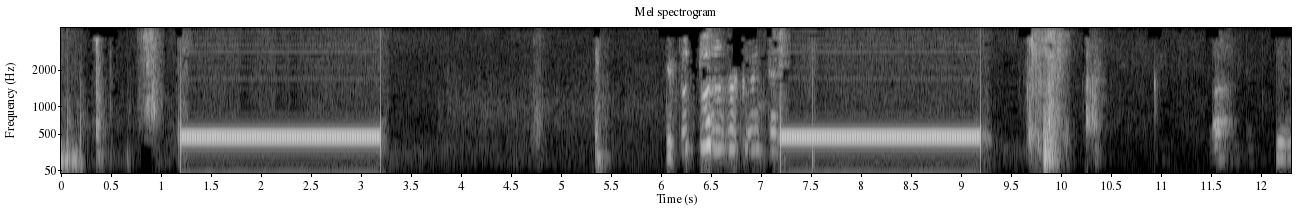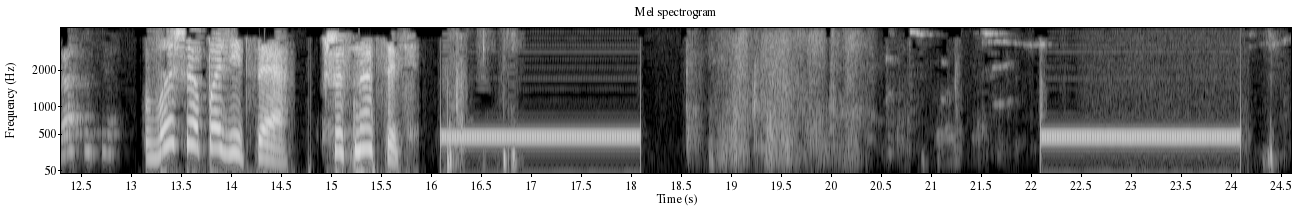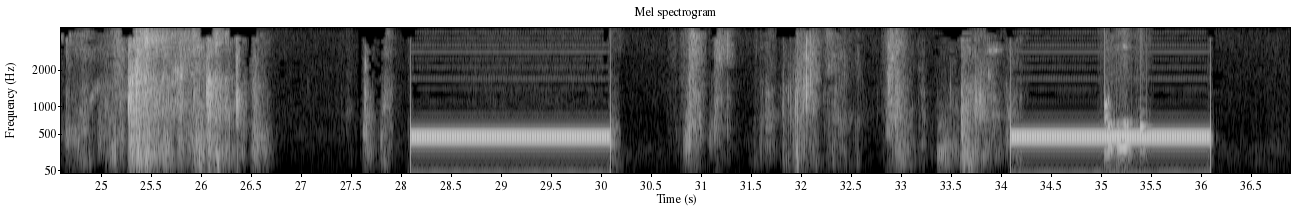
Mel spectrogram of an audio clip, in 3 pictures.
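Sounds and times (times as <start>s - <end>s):
telephone ringback tone over a phone line: 1.2s - 3.2s, 7.2s - 9.2s, 16.1s - 18.1s, 22.1s - 24.1s, 28.1s - 30.1s, 34.1s - 36.2s
speech: 6.1s - 7.5s, 12.3s - 15.9s.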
